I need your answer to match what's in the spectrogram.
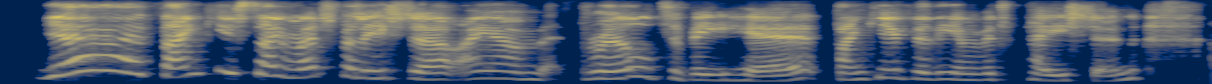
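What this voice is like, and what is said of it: English accent. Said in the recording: “people hear my voice and they assume that I'm British ... my accent is from England”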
